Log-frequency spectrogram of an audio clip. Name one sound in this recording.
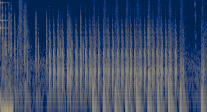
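Footsteps patter quickly and steadily on hard blocks.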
